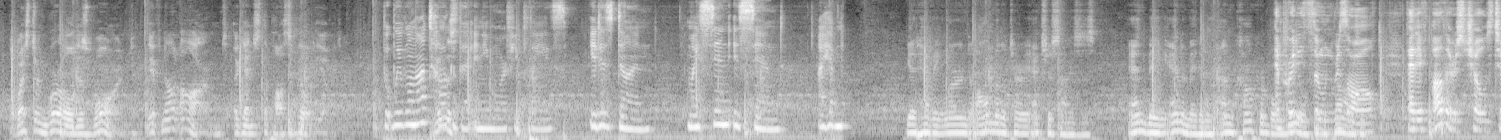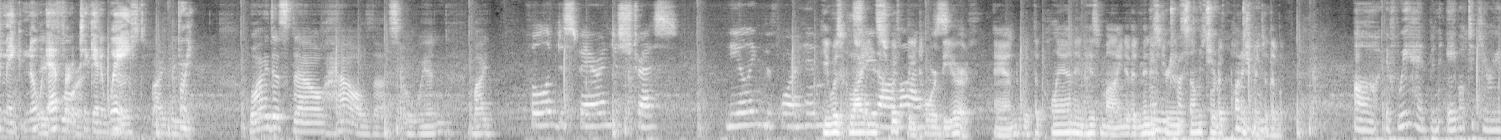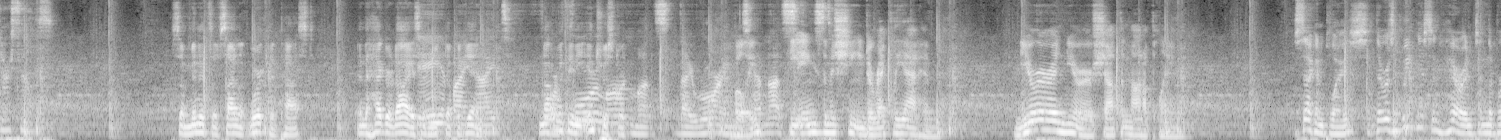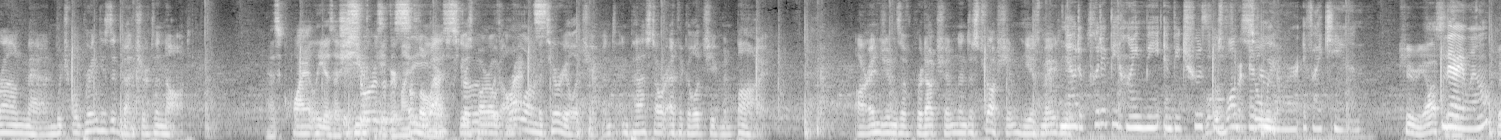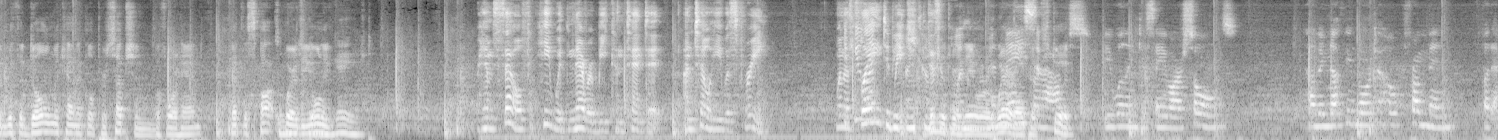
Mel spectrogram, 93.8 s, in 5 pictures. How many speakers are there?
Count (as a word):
nine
